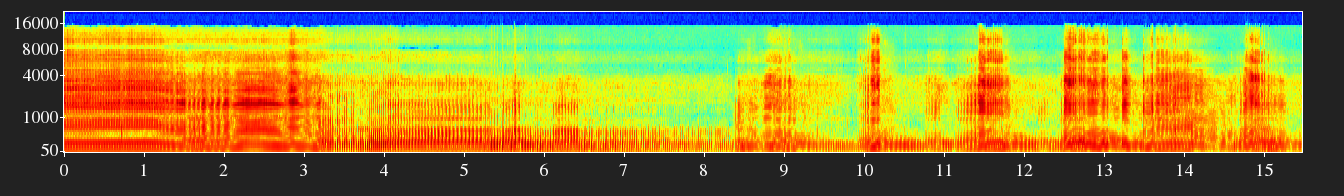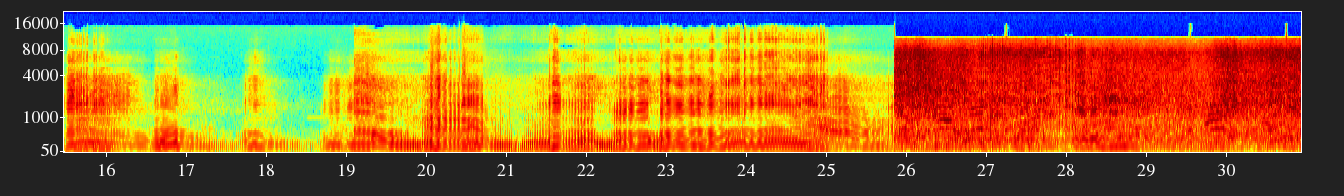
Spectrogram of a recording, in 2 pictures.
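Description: Motocross dirt bike engines revving, their pitch climbing and dropping again and again as the bikes accelerate and shift through the gears. Near the end the sound changes abruptly to a louder, hissier engine sound.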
